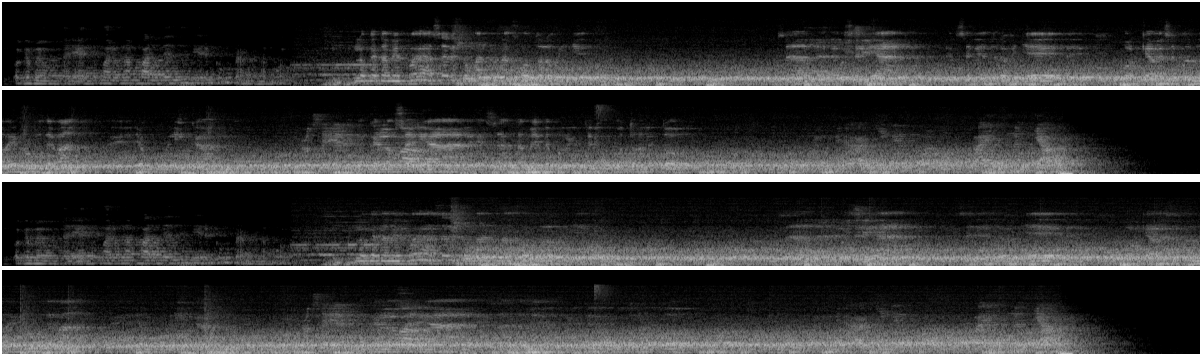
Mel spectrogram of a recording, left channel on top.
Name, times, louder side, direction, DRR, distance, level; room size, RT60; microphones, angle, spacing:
voice 1, 0.1-2.8 3.2-3.5 4.9-5.0 8.0-8.8 9.7-9.9 15.0-16.4 20.1-22.7, equal, 5° left, -3 dB, 4.0 m, -35 dB
sound 1, 2.9-22.6, equal, 70° right, 6.7 m, -26 dB
voice 2, 3.5-6.0 7.8-9.1 9.4-14.6 15.4-19.0, left 1 dB, 55° left, 1 dB, 2.5 m, -31 dB
15.5 x 10.0 x 8.3 m, 1.3 s
head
